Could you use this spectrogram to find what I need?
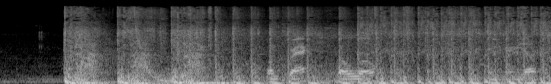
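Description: Rapid gunshots blast loudly and repeatedly.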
